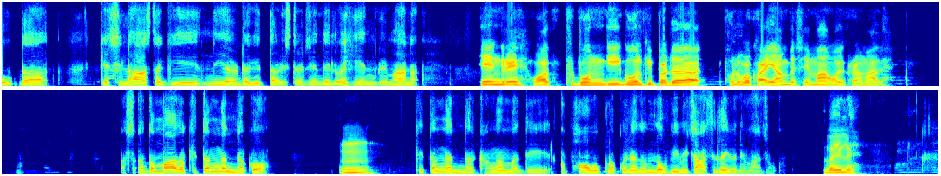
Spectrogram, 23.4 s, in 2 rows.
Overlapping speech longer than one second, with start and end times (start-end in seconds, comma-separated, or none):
none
